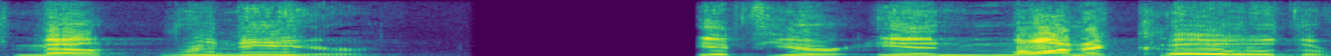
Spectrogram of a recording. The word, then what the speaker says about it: Mount Rainier: r-a-i-n-i-e-r well if you're in washington state it's pronounced mount rainier if you're in monaco the royal family those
